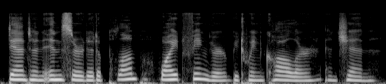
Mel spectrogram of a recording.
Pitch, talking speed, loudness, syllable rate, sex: 200 Hz, 155 wpm, -17 LUFS, 4.9 syllables/s, female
